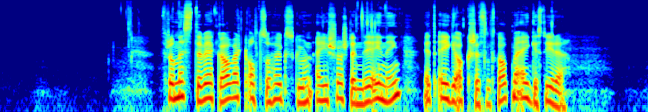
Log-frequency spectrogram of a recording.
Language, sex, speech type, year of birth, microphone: Norwegian, female, read, 1972, Sennheiser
